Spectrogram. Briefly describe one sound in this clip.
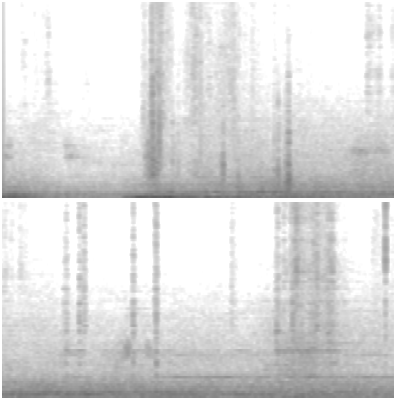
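A sheet of paper rustles as it is unfolded.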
